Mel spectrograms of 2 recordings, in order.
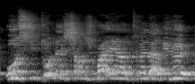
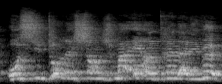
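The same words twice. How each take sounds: The two takes are said the same way.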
